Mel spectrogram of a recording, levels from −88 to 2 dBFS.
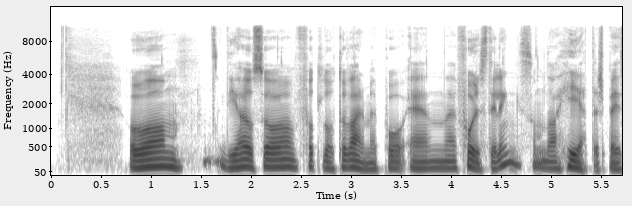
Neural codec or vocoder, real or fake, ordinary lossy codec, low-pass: none; real; none; 10.8 kHz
